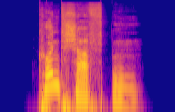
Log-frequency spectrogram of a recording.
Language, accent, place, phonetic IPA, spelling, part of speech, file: German, Germany, Berlin, [ˈkʊntʃaftn̩], kundschaften, verb, De-kundschaften.ogg
- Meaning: to scout, reconnoiter (perform reconnaissance)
